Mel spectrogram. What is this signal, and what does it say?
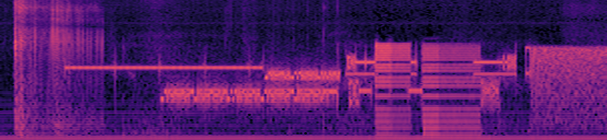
Dial-up modem handshake.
